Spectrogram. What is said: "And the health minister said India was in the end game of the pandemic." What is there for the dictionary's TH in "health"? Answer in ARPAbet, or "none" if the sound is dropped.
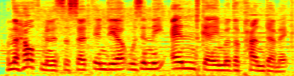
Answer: TH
